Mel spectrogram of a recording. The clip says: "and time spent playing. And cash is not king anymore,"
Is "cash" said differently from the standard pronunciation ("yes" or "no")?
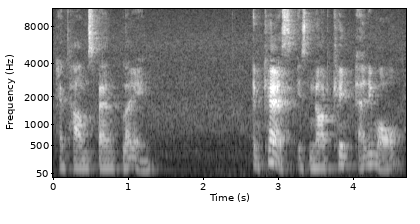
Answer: yes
